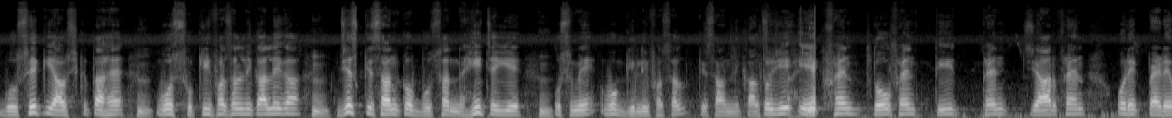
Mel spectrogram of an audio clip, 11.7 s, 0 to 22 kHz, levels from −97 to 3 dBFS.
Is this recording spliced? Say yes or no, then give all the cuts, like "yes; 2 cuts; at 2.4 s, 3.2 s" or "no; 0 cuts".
yes; 1 cut; at 7.6 s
